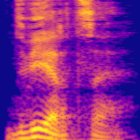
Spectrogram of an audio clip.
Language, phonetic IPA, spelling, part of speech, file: Russian, [ˈdvʲert͡sə], дверца, noun, Ru-дверца.ogg
- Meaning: diminutive of дверь (dverʹ): door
